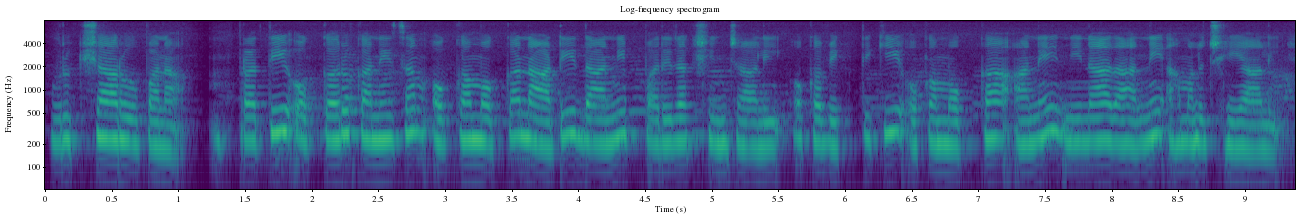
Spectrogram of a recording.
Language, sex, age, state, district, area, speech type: Telugu, female, 18-30, Telangana, Komaram Bheem, urban, spontaneous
